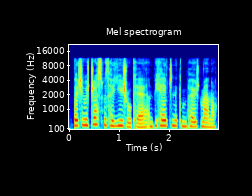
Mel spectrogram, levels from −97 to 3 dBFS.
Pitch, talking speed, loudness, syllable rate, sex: 225 Hz, 280 wpm, -18 LUFS, 7.5 syllables/s, female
